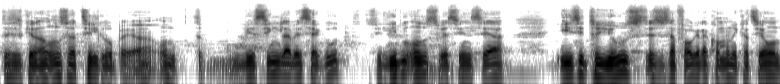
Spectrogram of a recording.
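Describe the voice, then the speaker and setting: Speaking fairly quickly with a Carinthian accent, a man uses a very deep, low pitch, a dark, mellow tone and fairly even intonation. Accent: Austrian German, Carinthian. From Austria, Carinthia. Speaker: entrepreneur and event organiser. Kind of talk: interview.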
